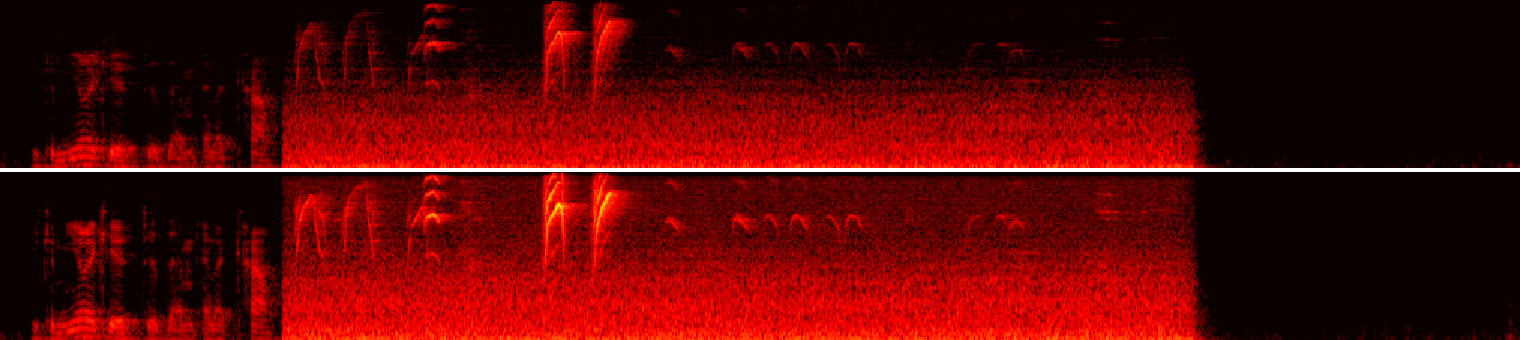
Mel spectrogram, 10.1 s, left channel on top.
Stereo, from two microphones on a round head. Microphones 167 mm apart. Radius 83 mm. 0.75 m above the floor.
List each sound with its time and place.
0.2 s a man speaking: 70° right (ahead or behind), 1.9 m
1.9 s a bird: 75° right (ahead or behind), 0.6 m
